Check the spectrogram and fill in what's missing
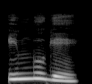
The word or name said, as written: ಇಂಬುಗೆಯ್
